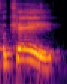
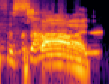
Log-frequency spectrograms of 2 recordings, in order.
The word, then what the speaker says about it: facade: So they just taking the pages and nobody noticed that you said fade. What the you mean facade?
